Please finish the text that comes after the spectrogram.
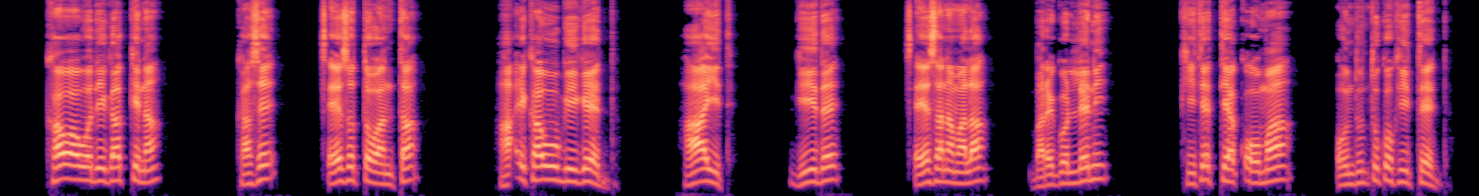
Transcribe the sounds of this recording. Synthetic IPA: kɐwaːwɔd̪iːɡɐkːɪnɐ | kɐs̬ɛ | t͡sʼe̞ːs̬ɔt̪ːɔwɐnt̪ːɐ | haʔɪkɐwuːɡiːɡe̞ːd̪ːɐ̥ | haːjiːt̪ɛ̥ | ɡiːd̪ɛ | t͡sʼe̞ːs̬ɐnɐmɐlɐ | bɐɾɛɡɔlːɛnɪ | kiːt̪ɛt̪ːɪjaːkʼo̞ːmaː | ʊnt̪ːʊnt̪ːʊkːɔkiːt̪ːe̞ːd̪ːɐ

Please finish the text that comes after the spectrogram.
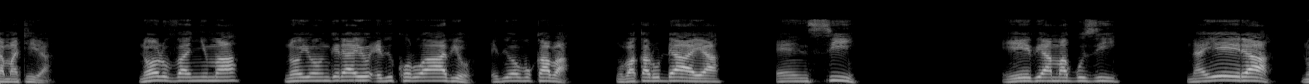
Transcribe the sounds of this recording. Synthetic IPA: amatiɾa̰ | no̞ːluvaɲːuma | no̞ːjo̞ːŋɡe̞ɾajo̞ʔe̞βiko̞lwaːβjo̞ | e̞βjo̞ːβukaβa̰ | muβakaludaːja | e̞nsi | eje̞ːβjaːmaɡuzi | naje̞ːɾa | n

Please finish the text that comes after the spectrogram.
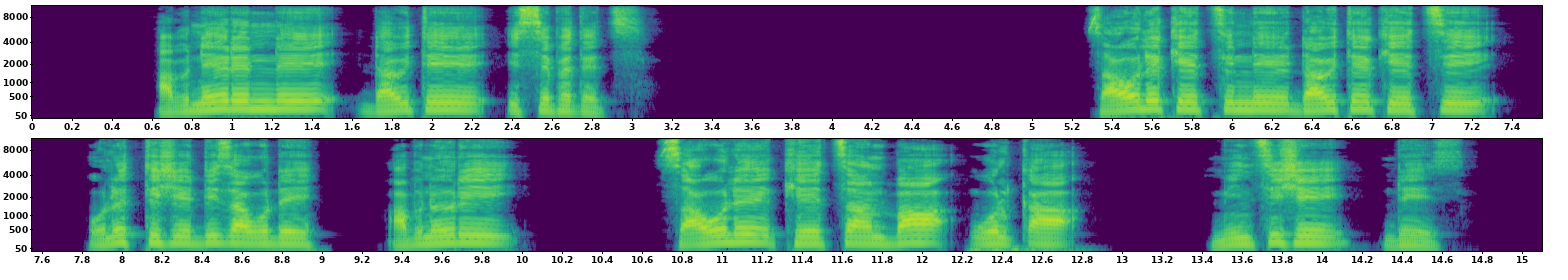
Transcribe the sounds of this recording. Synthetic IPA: ʔɐ̰bɪneːɾɛnːɛd̪ɐwɪt̪eɪsːɛpɛt̪ɛt͡s | saːwolɛke̞ːt͡sːɪnːɛd̪ɐwɪt̪ɛke̞ːt͡sːɪ | ɔlɛt̪ːɪʃ̬ɛd̪ɪzɐwɔd̪ɛ | ʔɐ̰bɪneːɾɪ | saːolɛke̞ːt͡sːɐnbɐwɔlkʼːɐ | mɪnt͡sːɪʃɛd̪ɛḛːs

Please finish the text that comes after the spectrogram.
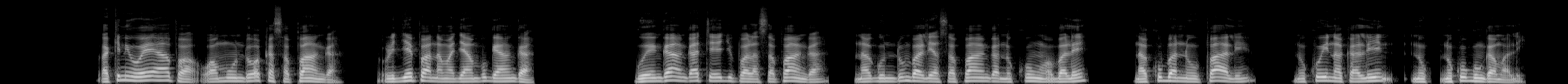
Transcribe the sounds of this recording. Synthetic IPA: lʔakiniwɛapa̰wʔa̰munduwakasapaŋɡa̰ | ṵliɟɛpanamaɟambuɡaŋɡa | ɡuhɛŋɡaŋɡatiɛɟupalasapaŋɡa | naɡun̩dumbaliasapaŋɡanukuŋwa̰balɛ | nakubanuːpali | nukuinakalinukuɡuŋɡama̰lḭ

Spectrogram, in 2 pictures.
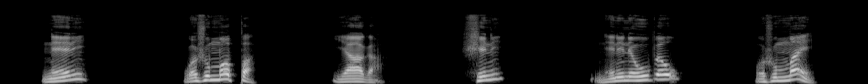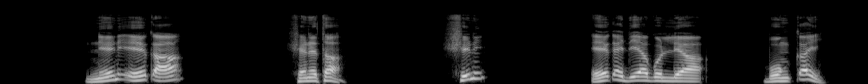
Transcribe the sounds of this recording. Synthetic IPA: ne̞ːnɪ | wʔɔʃ̬ʊmːɔpːɐ̰ | jaːɡa̰ː | ʃɪn | nḛːnɪnɛhʊpʼɛw | wɔʃʊmːɐjḛ | ne̞ːnɪeːkʼaː | ʃɛnɛt̪aː | ʃɪn | e̞ːkʼɐjd̪ɛʔɪjaːɡɔlːɪjaː | bɔŋkʼːɐj

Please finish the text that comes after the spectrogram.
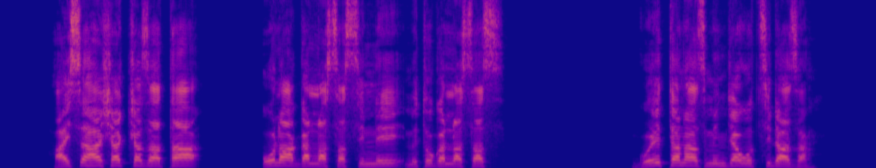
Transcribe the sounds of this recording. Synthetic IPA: hɐjsːɐhɐʃɐt͡ʃːɐzaːt̪ɐ | ɔlaːɡɐlːɐsːɐsːɪnːɛmɛt̪ɔɡɐlːɐsːɐs | ɡɔjɛt̪ːɐnaːsmɪnd͡ʒɐwɔt͡sːɪd̪aːzɐ̰

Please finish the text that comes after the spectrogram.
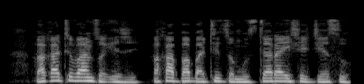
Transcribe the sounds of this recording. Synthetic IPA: ʋakatiʋanzwaiʐiʋakabʱabʱatid͡zwamuzitaɾaiʃe̞d͡ʒe̞ːsu

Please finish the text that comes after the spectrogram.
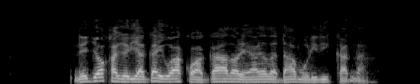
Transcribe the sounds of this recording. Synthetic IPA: ned͡ʑɔkaɣeɾiaɡaiwakwaɡaːðɔɾeaɾeɔðɛdamoɾiɾikana̰

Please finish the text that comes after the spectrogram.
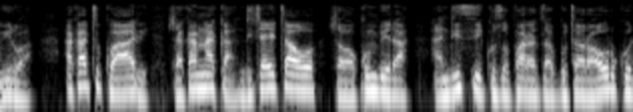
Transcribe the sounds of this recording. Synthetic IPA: wa | akatikwaːɾiʐ̥akanakandit͡ʃaitawo̞ʐ̥awakumbiɾa | ɦandisikuzo̞paɾad͡zaɡʱutarwauɾikure

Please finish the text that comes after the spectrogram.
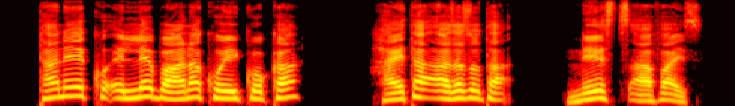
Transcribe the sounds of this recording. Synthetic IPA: t̪ɐne̞ːkːɔɛlːɛbaːnɐkɔjɪkːɔkːɐ | hɐjt̪ɐːzɐzɔt̪ɐ | ne̞ːst͡sʼaːfɐjs

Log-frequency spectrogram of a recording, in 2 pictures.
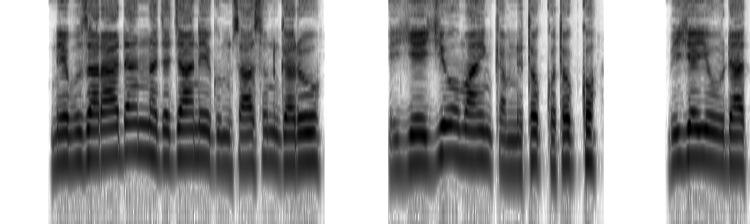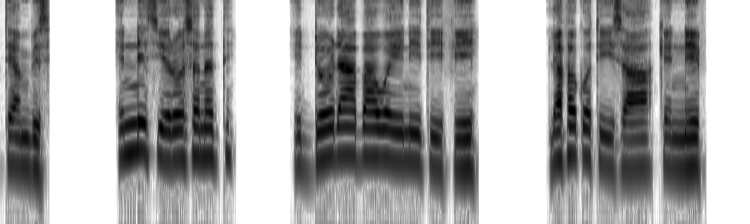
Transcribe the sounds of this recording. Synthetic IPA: nebʊzɐɾaːd̪aːnːɐd͡ʒɐd͡ʒaːne̞ːɡʊmsaːsʊŋɡɐɾuː | ʔɪjːe̞ːjːiːɔmaːhɪŋkʼɐbnɛt̪ɔkːɔt̪ɔkːɔ | bɪjːɐjɪhʊd̪aːt̪ːɪhɐmbɪsɛ̥ | ʔɪnːɪsjɛɾo̞ːs̬ɐnɐt̪ːɪ | hɪd̪ːo̞ːᶑaːbaːwɐjɪniːt̪iːfɪ | lɐfɐkʼɔt̪iːs̬aːkɛnːe̞ːf

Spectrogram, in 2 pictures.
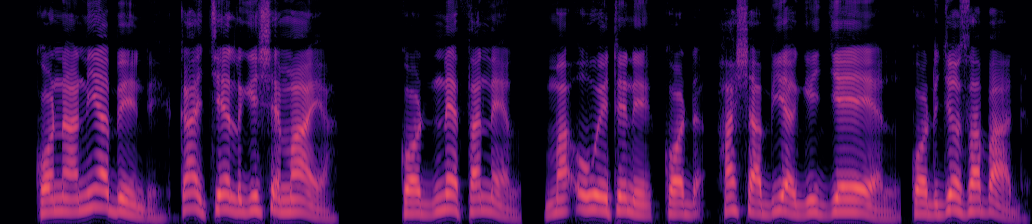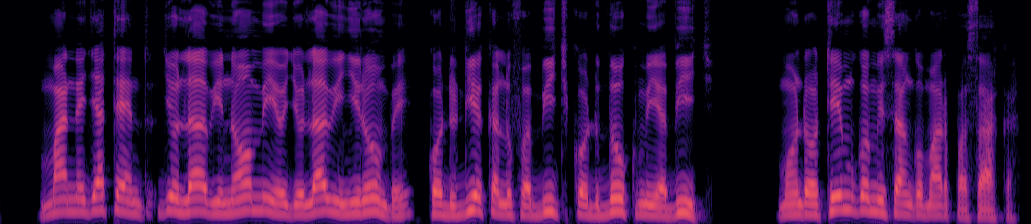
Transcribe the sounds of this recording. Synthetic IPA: kɔnanɪabendḛkaːt͡ʃɪɛlɡɪʃɛmaja̰ | kɔdnɛt̪anɛl | maʔowetenekɔdhaʃabɪjaɡɪd͡ʒɛɛlkɔdd͡ʒɔzaba̰d | manɛd͡ʒatɛndd͡ʒolawinɔːmɪjɔd͡ʒolawiɲiɾombekɔddjekalʊfabit͡ʃkɔdd̪okmɪjabit͡ʃ | mɔndɔːtɪmɡɔmɪsaŋɡomarpasa̰ka̰

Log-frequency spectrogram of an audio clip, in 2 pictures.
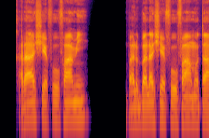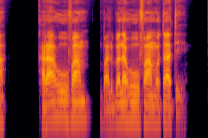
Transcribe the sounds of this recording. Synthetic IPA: kʰɐ̰ɾaːʃɛfuːfaːmi | bɐlbɐlɐʃɛfuːfaːmɔt̪aː | kʰɐɾaːhuːfaːm | bɐlbɐlɐɦuːfaːmɔt̪aːt̪ɪ̰

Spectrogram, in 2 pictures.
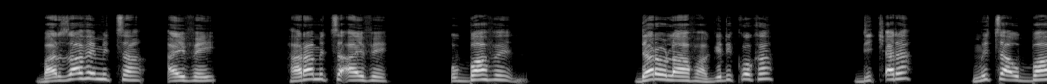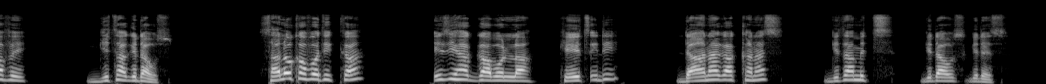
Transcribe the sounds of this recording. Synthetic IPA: bɐɾzaːfɛmɪt͡sːɐ | ɐjfɛj | hɐɾɐmɪt͡sːɐʔːjfɛ | ʊbːaːfɛ | d̪ɐɾɔlaːfɐɡɪd̪ɪkːɔkɐ | d̪ɪt͡ʃʼːɐd̪ɐ | mɪt͡sːaʊbːaːfɛ | ɡɪt̪ɐɡɪd̪ɐws | sɐlɔkɐfɔt̪̬ɪkːɐ | ɪzɪhɐɡːaːbɔlːɐ | ke̞ːt͡sʼːɪd̪ɪ | d̪aːnɐɡɐkːɐnas | ɡɪt̪ɐmɪt͡s | ɡɪd̪ɐwsɡɪd̪ɛs

